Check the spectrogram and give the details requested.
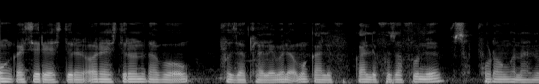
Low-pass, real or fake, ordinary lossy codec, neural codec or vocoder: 7.2 kHz; real; none; none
